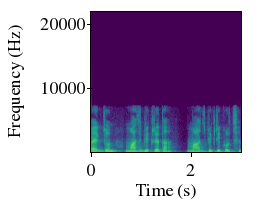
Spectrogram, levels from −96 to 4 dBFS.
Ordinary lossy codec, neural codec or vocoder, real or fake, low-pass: none; none; real; 7.2 kHz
